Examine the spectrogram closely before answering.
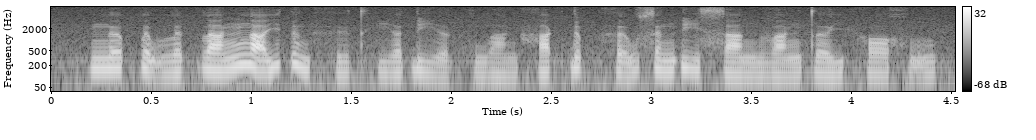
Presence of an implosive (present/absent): present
